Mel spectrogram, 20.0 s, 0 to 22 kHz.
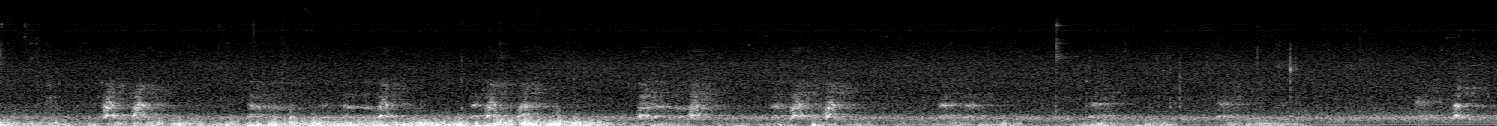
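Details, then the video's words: Great Dane puppy at Puppy Hill, recorded 03-06-2019 around 16:24, giving short whimpering yelps in quick uneven bursts, several per second, then trailing off into sparser cries, over a steady low rumbling hum and occasional soft thuds. "Great Danes Puppy Hill"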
